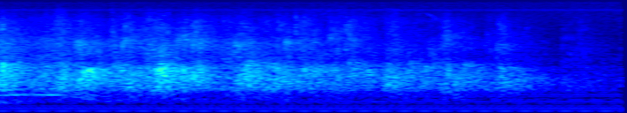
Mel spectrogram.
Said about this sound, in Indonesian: sudah dibaptis kemarin, beri tepuk tangan.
